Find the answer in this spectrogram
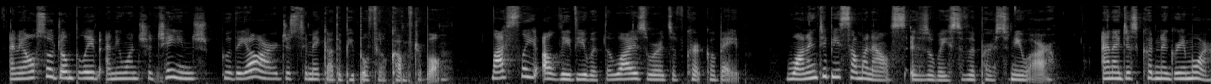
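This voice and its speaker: A woman with a high pitch speaks at a fairly quick pace, her pitch varying in an ordinary way. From Halifax, Canada. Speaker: lifestyle and travel blogger. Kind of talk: testimony.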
